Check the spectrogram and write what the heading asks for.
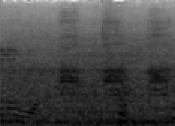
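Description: A bird giving two short harsh calls about half a second apart, over a steady low rumble.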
